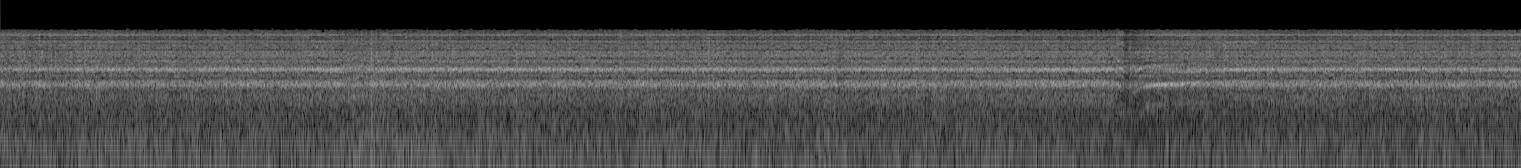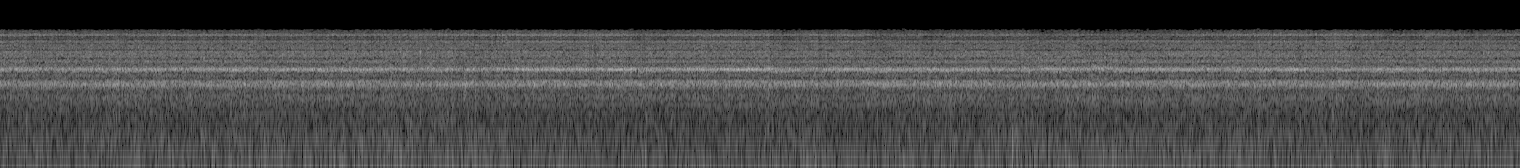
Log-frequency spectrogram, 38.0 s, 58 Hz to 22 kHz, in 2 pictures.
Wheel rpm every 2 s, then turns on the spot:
160, 160, 160, 160, 160, 160, 160, 150, 160, 160, 160, 160, 160, 160, 160, 160, 160, 160, 160.
none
